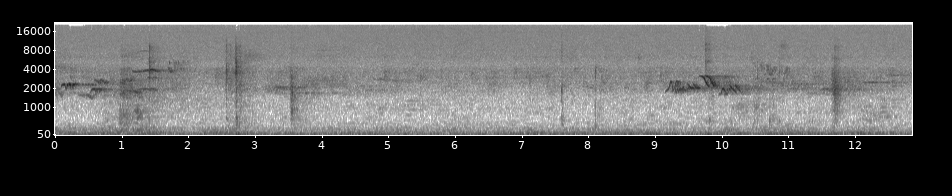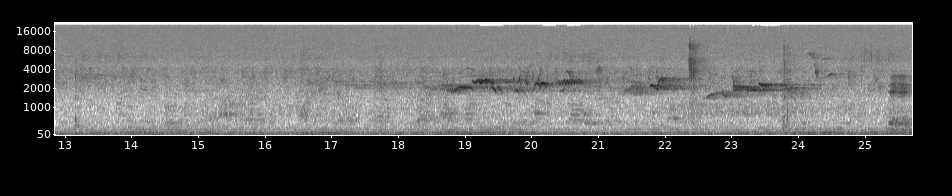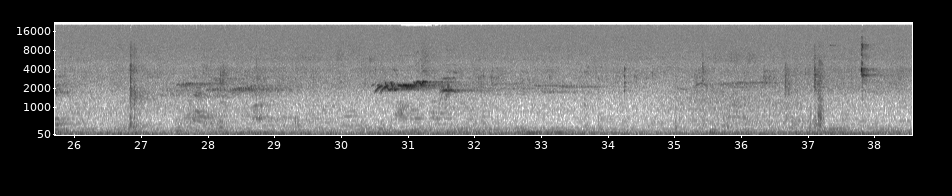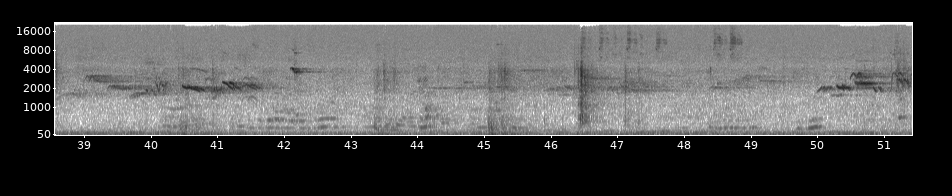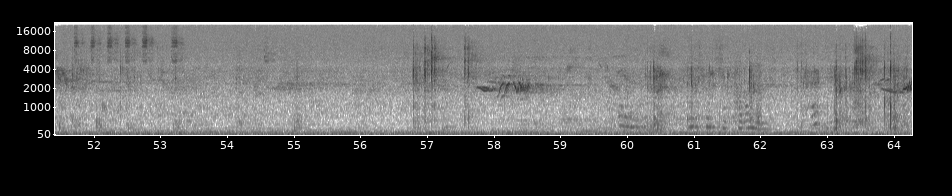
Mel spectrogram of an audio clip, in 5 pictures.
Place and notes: Beselich Niedertiefenbach, Grabenstr. - quiet summer evening
quet summer evening in small viallge. two kids are still on the street, nothing special happens.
